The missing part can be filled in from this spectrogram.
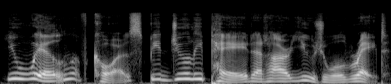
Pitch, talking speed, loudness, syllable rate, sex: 160 Hz, 170 wpm, -18 LUFS, 3.7 syllables/s, male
